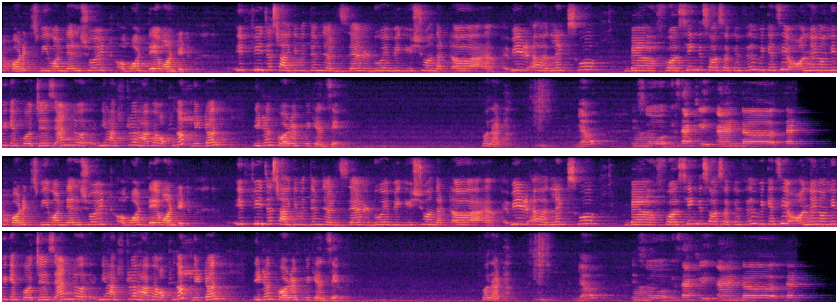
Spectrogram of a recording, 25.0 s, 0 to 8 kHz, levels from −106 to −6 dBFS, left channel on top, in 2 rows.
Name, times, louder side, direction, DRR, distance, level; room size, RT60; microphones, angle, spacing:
voice 1, 0.0-2.8 3.5-8.9 9.3-15.8 16.3-17.7 19.7-20.2 20.5-20.7 22.0-22.3, right 2 dB, 15° right, 8 dB, 0.5 m, -28 dB
voice 2, 21.1-21.5 22.2-24.5, left 3 dB, 60° left, 6 dB, 1.6 m, -31 dB
10.5 x 7.4 x 9.6 m, 0.82 s
head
